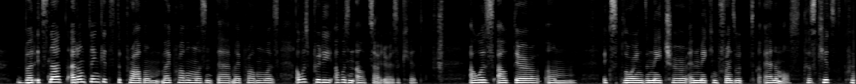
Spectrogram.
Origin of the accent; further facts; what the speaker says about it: Switzerland; also born or lived in Israel; I was born in Switzerland, and I was we moved to Israel and back to Switzerland. So it was every 10 years.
